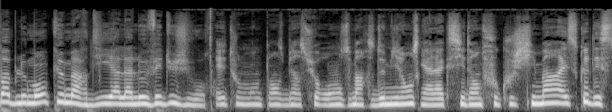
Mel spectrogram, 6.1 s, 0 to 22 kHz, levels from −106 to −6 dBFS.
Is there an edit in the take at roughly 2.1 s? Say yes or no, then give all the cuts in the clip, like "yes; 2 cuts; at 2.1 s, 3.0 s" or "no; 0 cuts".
no; 1 cut; at 4.2 s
